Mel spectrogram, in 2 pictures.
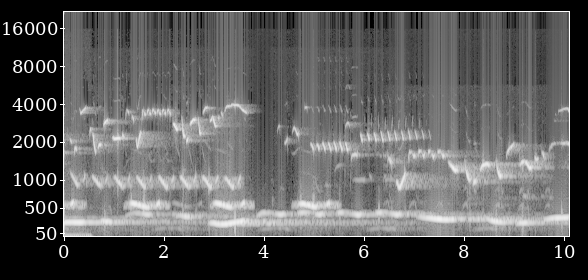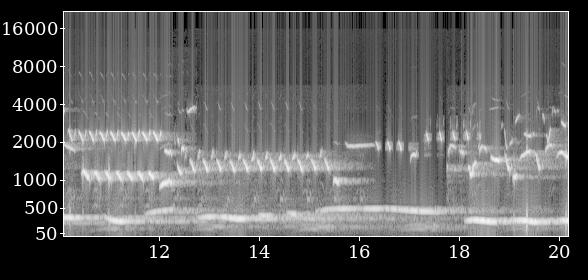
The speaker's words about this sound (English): We leave you this week with sonic variations on a bird song. Bernard Fort recorded a lone wood thrush in the Canadian woods near Quebec and employed some studio wizardry to create this composition he calls Etude sous la pluie.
